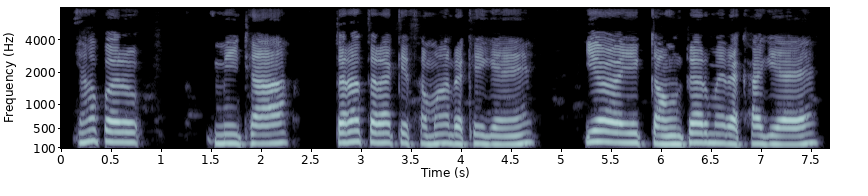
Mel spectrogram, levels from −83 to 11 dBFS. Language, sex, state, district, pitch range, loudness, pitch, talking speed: Hindi, male, Bihar, Supaul, 180-210 Hz, -15 LUFS, 195 Hz, 140 wpm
